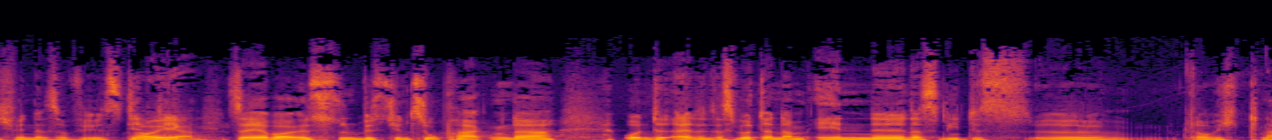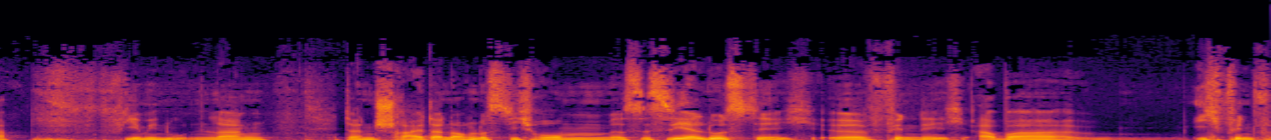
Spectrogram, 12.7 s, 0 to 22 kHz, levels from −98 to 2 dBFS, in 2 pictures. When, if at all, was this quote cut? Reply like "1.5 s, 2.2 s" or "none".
1.2 s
